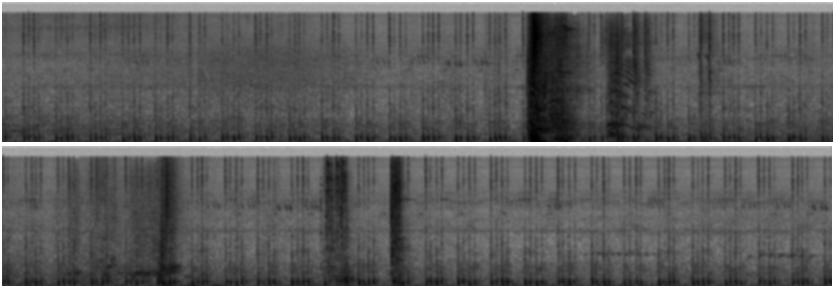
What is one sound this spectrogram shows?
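Footsteps tread steadily along a path.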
